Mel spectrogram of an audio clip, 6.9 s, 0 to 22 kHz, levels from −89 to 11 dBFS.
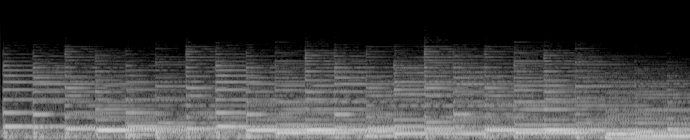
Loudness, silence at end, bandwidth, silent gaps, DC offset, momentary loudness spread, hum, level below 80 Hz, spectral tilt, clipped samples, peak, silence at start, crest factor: -16 LUFS; 0 s; 5 kHz; none; under 0.1%; 6 LU; none; -30 dBFS; -11 dB/octave; under 0.1%; -4 dBFS; 0 s; 12 dB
